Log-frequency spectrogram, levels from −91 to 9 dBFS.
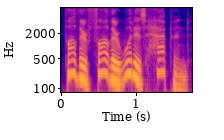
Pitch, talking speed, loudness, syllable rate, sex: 170 Hz, 170 wpm, -16 LUFS, 5.5 syllables/s, male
